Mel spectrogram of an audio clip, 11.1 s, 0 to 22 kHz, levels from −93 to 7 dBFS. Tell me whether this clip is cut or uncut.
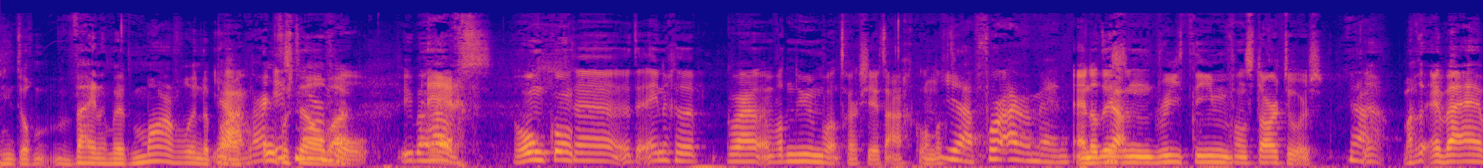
cut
